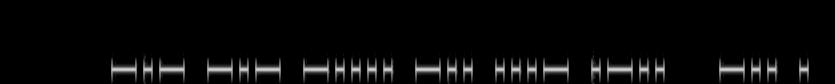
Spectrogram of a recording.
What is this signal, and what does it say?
Morse code, heard as a keyed tone, about 15 wpm, 700 Hz. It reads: KK6DVL DE
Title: USA Callsign DE Callsign - 6 Characters - 15wpm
